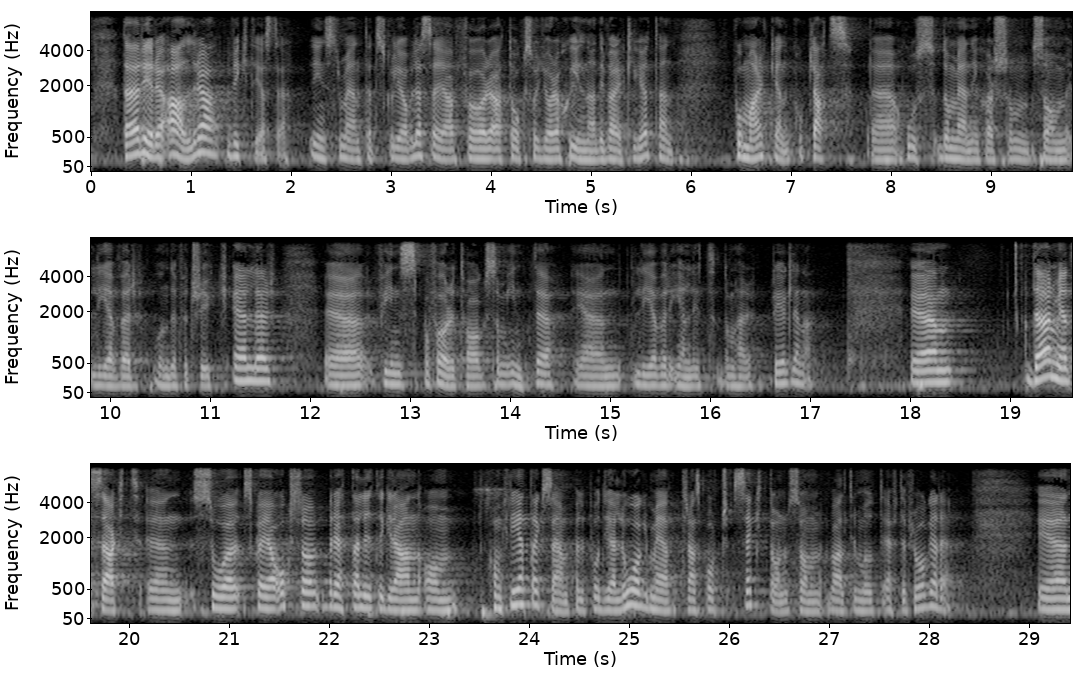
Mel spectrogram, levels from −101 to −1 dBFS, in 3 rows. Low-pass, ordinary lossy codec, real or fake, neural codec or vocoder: 7.2 kHz; none; real; none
